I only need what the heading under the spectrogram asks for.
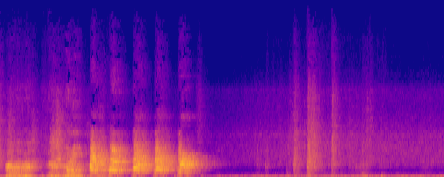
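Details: On their last day at High Desert Labradors before leaving for new families, one of three Labrador Retriever puppies lets out about six quick, rhythmic barks or yips in four seconds, then softer scattered yelps over low background hum.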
